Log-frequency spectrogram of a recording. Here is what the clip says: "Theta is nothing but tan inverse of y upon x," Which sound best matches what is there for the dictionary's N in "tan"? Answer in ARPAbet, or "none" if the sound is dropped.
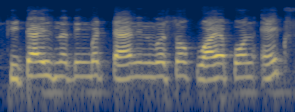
N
